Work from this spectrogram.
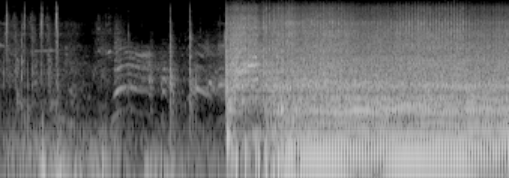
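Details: Older curbside Craftsman MTD-built snow blower revived after needle straightening and fresh fuel: after a few handling clicks the engine catches at three seconds and settles into a steady, even fast putter; healthy running.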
